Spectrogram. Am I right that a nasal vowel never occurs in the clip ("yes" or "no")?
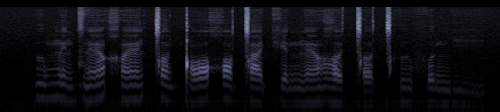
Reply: no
